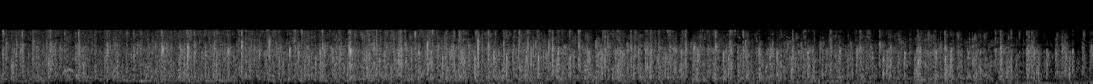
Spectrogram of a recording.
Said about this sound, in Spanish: Y un aplauso también más fuerte también para todos ustedes, por favor.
